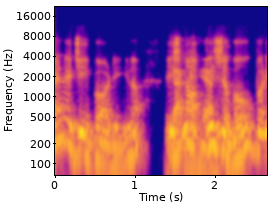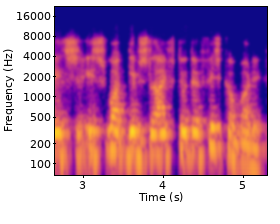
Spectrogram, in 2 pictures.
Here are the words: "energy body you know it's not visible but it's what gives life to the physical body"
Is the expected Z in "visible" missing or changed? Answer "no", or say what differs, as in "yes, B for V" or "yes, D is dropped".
no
